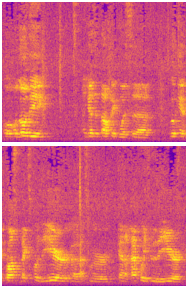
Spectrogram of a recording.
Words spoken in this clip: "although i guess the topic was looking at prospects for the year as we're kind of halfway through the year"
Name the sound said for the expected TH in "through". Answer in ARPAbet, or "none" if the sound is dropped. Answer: TH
